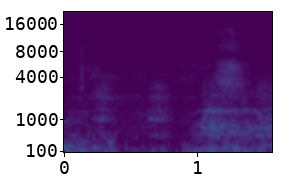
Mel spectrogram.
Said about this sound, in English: She's digging her bed. She's digging a bed. Yeah, she's making That's a bed. That's what dogs do.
